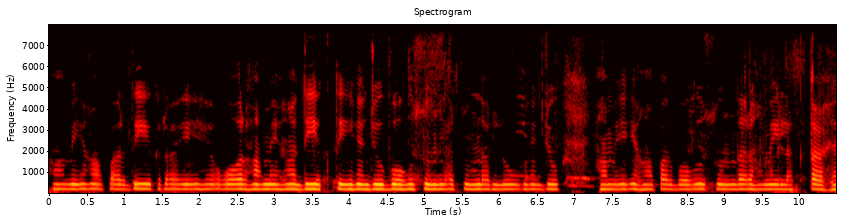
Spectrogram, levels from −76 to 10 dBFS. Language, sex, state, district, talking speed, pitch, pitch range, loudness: Hindi, female, Uttar Pradesh, Jalaun, 145 wpm, 220 Hz, 215-225 Hz, -27 LUFS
